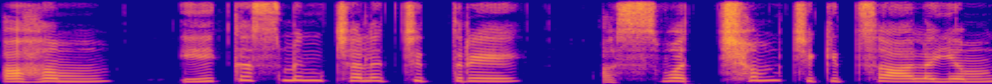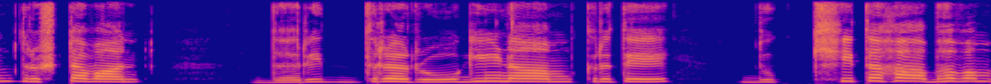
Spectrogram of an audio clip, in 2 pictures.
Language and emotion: Sanskrit, sad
